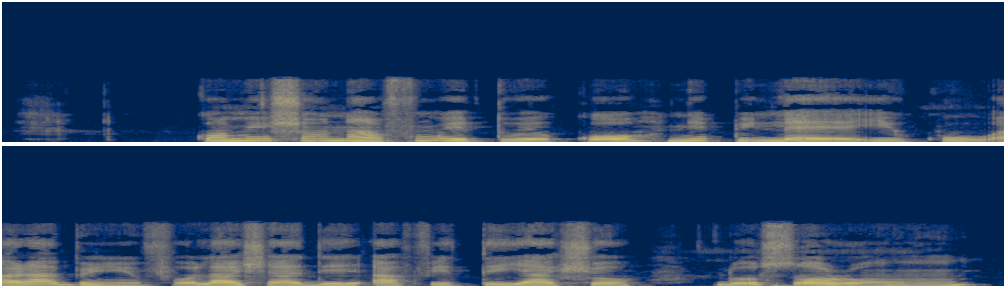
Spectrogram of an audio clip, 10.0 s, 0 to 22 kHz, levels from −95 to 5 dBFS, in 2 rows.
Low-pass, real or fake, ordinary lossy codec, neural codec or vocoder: 9.9 kHz; fake; MP3, 64 kbps; vocoder, 22.05 kHz, 80 mel bands, WaveNeXt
